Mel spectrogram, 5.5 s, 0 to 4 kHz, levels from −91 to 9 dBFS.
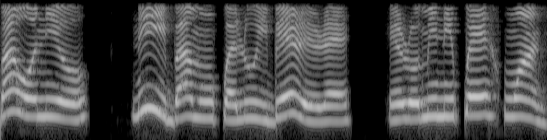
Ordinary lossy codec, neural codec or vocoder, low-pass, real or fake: none; none; 3.6 kHz; real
